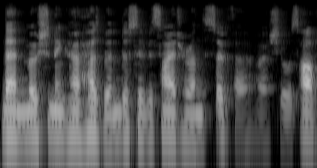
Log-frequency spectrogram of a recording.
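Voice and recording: The speaker reads aloud. The voice sounds natural throughout.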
